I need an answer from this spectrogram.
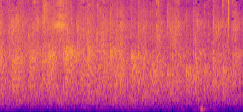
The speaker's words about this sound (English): That was really just a ploy so that I could lead in with applause.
